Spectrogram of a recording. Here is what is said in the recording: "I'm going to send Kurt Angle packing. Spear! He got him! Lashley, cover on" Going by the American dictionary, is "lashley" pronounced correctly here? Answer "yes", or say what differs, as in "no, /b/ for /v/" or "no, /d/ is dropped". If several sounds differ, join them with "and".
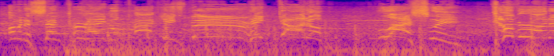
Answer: no, /s/ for /ʃ/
